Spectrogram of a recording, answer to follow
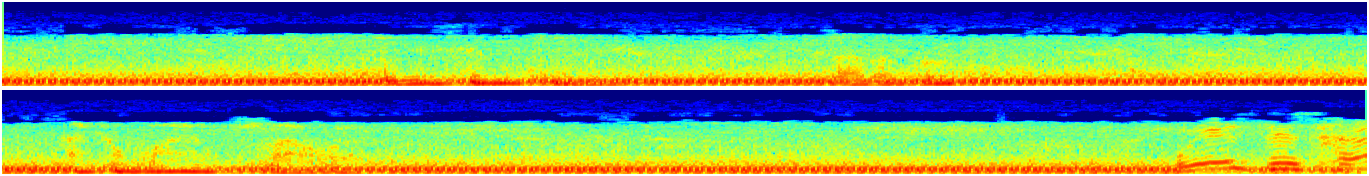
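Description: Motorcycle engine sound effect running steadily at cruising speed, heard through the thin, narrow sound of an old radio broadcast.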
